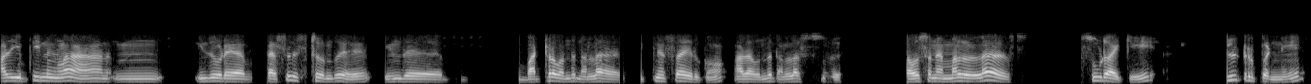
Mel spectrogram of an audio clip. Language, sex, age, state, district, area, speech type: Tamil, female, 18-30, Tamil Nadu, Dharmapuri, urban, conversation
